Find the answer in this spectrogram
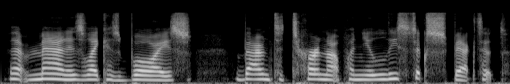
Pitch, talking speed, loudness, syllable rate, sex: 225 Hz, 165 wpm, -16 LUFS, 3.6 syllables/s, female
